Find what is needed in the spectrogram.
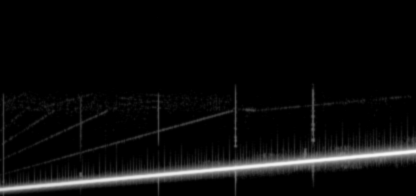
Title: How Old is Your Hearing? - Test for Your Ears | #HearingTest | #Hearing | #Sound | #SecretSwipe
